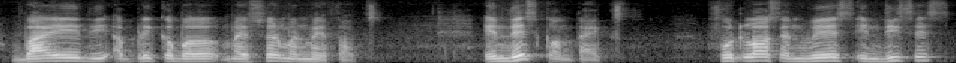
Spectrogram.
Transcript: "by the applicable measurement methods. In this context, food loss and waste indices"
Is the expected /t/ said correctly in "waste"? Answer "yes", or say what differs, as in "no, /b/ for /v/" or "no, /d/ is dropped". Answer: no, /t/ is dropped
